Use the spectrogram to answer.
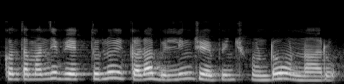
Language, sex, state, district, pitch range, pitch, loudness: Telugu, female, Andhra Pradesh, Annamaya, 220-255 Hz, 240 Hz, -16 LUFS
